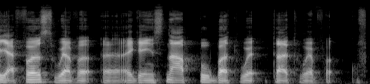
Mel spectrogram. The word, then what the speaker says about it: スナップ: But yeah, first we have again Snap, but that we have of course already seen because it's the name of the game. Luckily accent on the na, just like in English, Snap.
